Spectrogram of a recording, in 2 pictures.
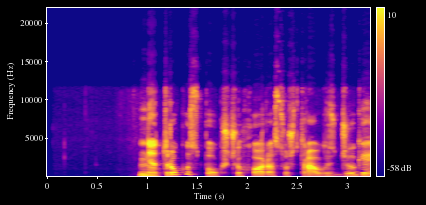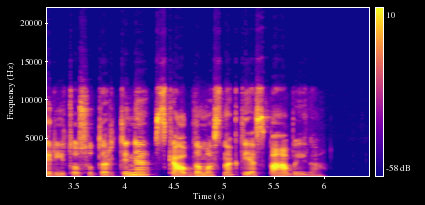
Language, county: Lithuanian, Telšiai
